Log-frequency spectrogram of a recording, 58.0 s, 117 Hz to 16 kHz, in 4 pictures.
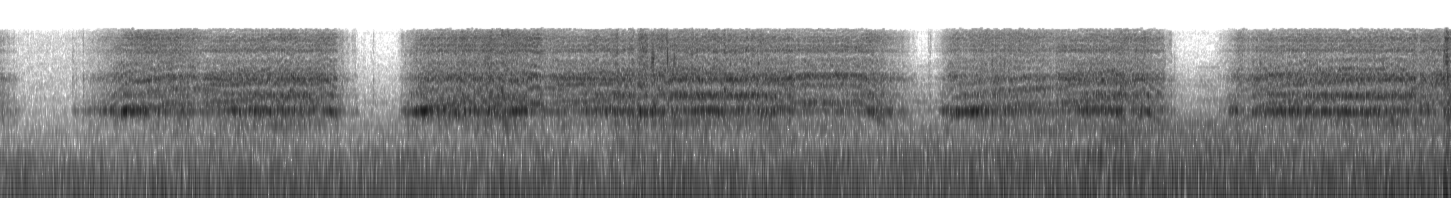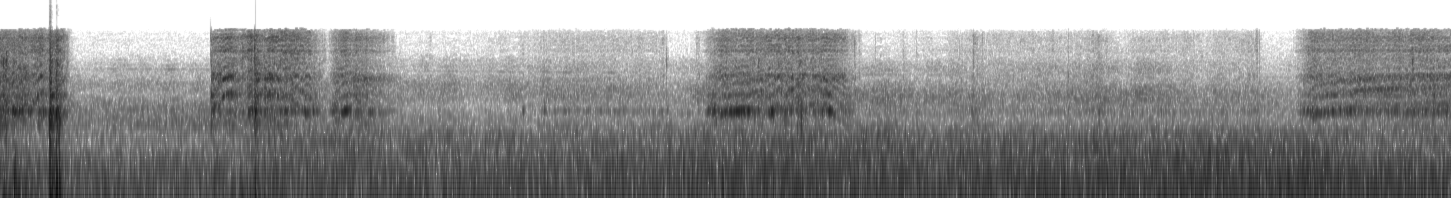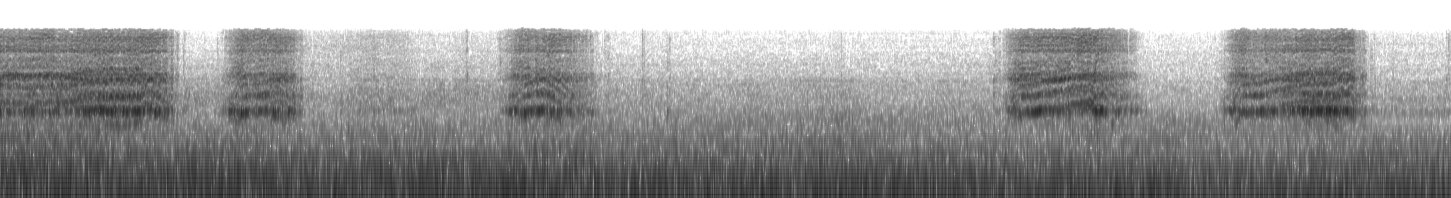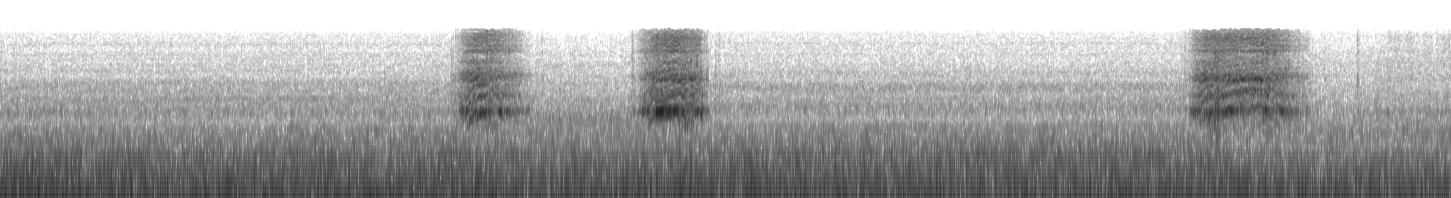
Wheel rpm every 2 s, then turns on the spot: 60, 90, 140, 160, 100, 110, 130, 90, 90, 10, 40, 50, 20, 40, 160, 70, 10, 20, 0, 60, 60, 40, 0, 10, 20, 20, 0, 30, 20.
22-26 30-32 34-36 50-52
